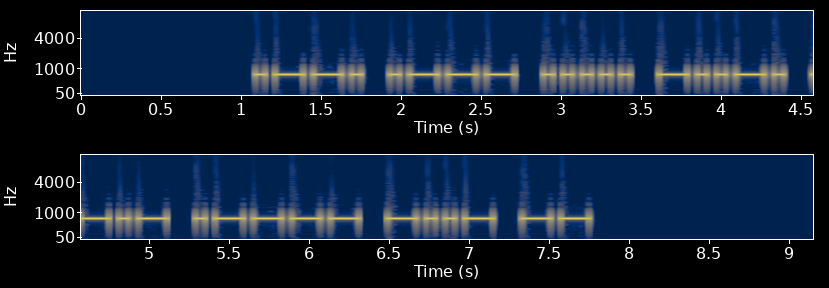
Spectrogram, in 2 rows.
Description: Morse code, heard as a keyed tone, about 20 wpm, 700 Hz. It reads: PJ5/K1XM
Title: Difficult Call Signs 20wpm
